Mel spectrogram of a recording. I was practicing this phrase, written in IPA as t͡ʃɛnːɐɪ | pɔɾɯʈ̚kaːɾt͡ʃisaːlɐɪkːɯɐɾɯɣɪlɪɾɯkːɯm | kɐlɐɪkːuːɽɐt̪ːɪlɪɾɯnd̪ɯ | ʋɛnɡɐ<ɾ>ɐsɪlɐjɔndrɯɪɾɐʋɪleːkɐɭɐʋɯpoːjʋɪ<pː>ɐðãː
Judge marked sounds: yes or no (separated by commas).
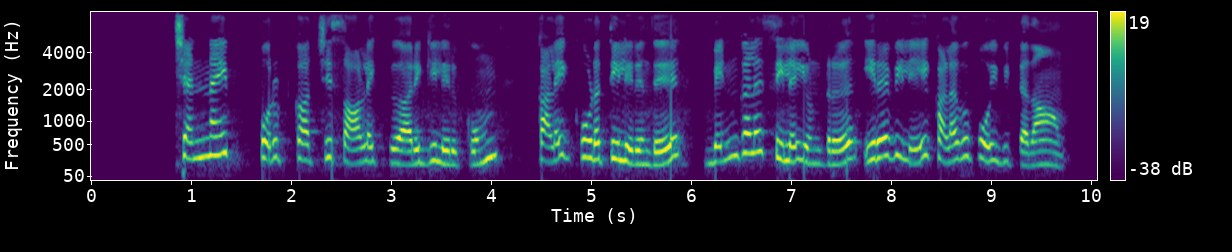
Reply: no, no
